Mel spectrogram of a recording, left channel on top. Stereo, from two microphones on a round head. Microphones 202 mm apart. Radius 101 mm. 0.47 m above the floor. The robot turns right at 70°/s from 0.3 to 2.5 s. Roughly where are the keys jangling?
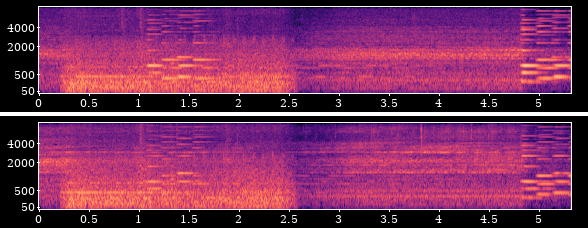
No keys jangling in this recording.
